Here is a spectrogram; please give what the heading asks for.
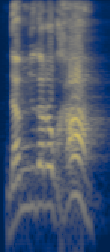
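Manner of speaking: loud, high angry order to leave; mock shout to get out; angry expulsion. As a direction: drive the prophet out. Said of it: "그러면서 아모스한테".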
